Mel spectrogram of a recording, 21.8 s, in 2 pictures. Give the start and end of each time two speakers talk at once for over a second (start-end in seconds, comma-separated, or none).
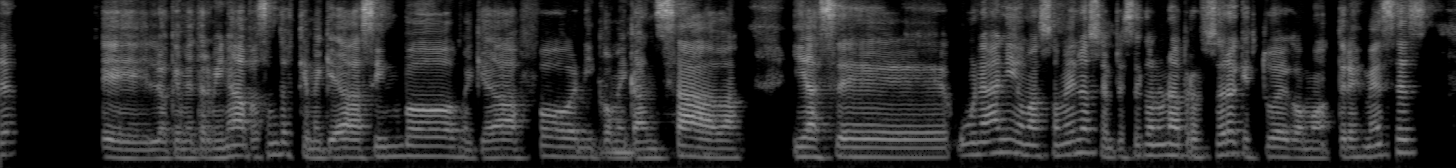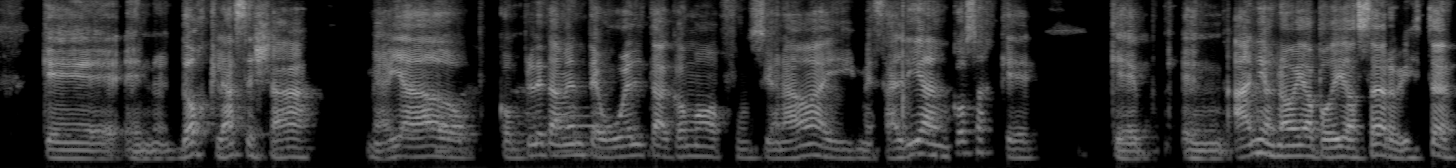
14.2-15.6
